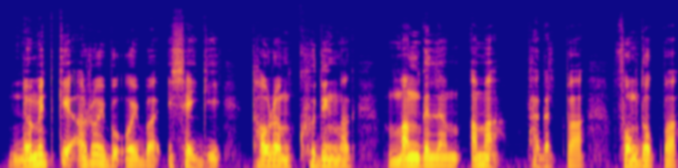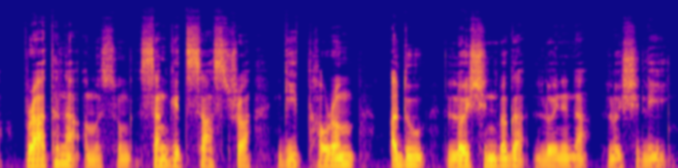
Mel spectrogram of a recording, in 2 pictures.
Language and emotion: Manipuri, neutral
